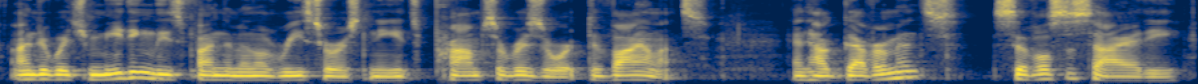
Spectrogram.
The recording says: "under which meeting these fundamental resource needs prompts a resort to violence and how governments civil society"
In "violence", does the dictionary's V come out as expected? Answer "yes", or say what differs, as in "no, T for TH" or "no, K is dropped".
yes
